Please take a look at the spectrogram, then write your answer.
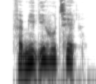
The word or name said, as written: familiehotel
